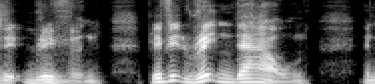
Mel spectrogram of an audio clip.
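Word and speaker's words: Ruthven: I shoot the bastard Riven and she she pronounces it Riven if it written down and you didn't know you'd be pronouncing it ruen wouldn't you it's like shoy gatworth the new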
